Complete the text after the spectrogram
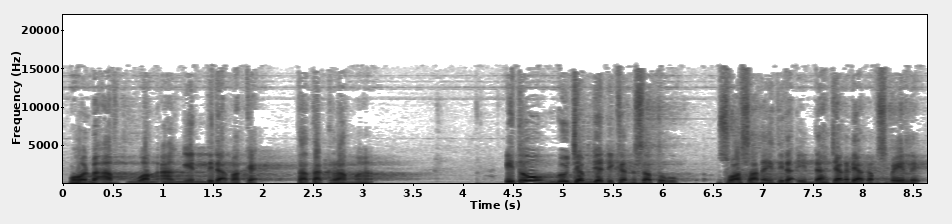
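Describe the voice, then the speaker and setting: A man giving an Islamic sermon on marriage, animated and joking, acting out quoted voices. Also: mid-range voice, moderate pace, long pauses, big-room sound. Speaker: preacher.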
